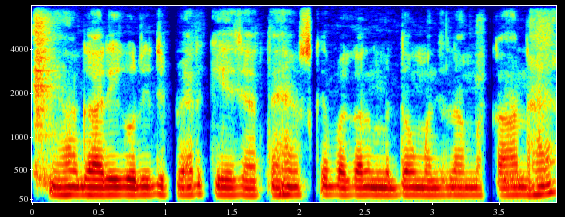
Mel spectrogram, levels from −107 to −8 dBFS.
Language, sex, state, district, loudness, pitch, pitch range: Hindi, male, Bihar, Muzaffarpur, -15 LUFS, 115 Hz, 115-120 Hz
